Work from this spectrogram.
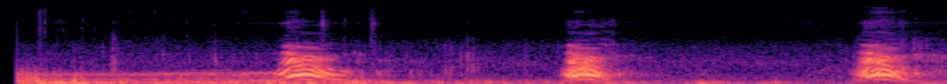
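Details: German Shorthaired Pointer named Aifā, a pet dog reacting to its own shadow, gives three loud, arching barks about a second and a half apart, the first preceded by a steady whining tone; indoor quiet otherwise.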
